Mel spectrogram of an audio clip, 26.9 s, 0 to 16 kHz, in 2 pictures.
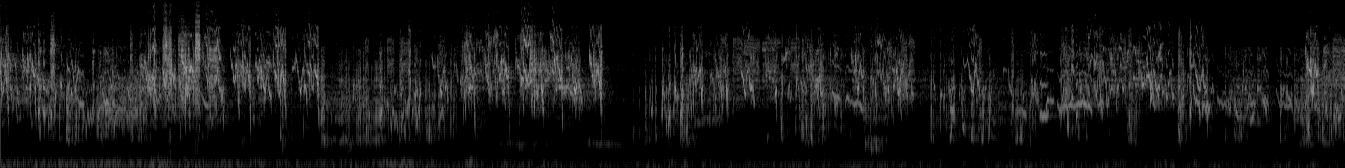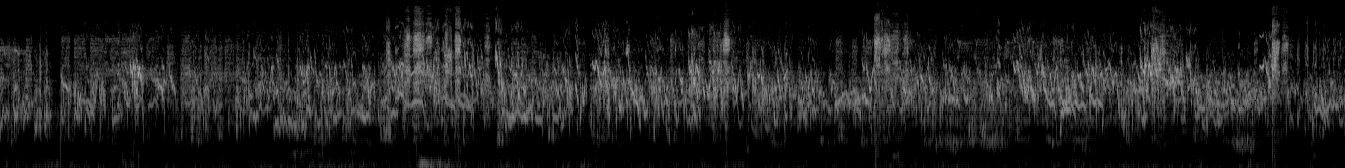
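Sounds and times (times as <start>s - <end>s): budgerigar chirping and chattering: 0.0s - 26.9s.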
